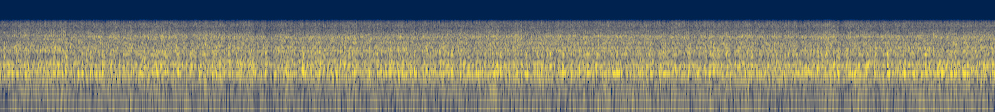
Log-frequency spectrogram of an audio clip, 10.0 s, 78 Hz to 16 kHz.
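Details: 2002 Nissan Maxima V6 idling: a fast, busy metallic under-hood rattle over the engine note that seems louder as the engine warms up. Oil pressure light is off; dry compression is 180 on cylinders 1, 3, 5 and 175 on 2, 4, 6. Cause unknown.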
